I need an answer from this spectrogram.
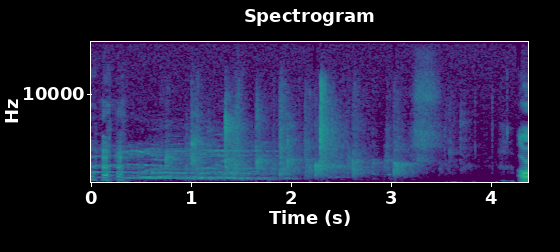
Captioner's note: audience cheering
